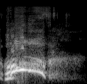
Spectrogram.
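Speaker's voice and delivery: huge high shout of joy; goal scream. Real, not acted. Friends watching the match, a goal scream.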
